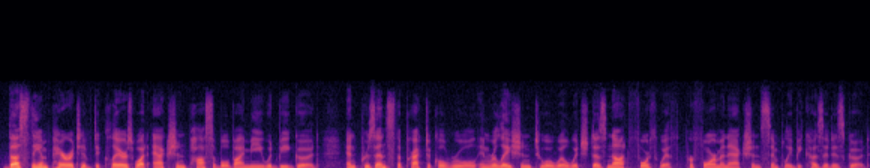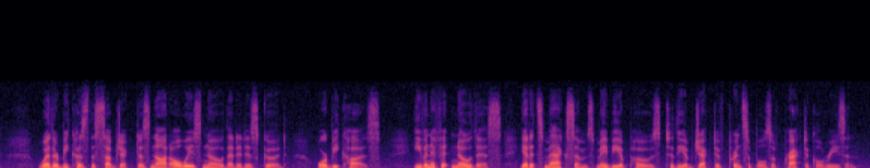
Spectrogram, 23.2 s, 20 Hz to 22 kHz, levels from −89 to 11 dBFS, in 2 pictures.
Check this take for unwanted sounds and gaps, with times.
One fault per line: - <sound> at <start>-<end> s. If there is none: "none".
none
